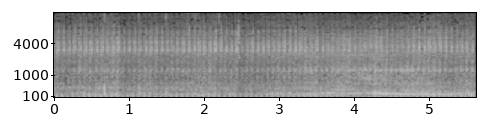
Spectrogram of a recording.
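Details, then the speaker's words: First-generation Yamaha NMAX idling: rough, fast metallic "krakrak" clatter, about three raps a second; caused by a worn intake rocker arm. "Ini dari suaranya identik suaranya teman-teman bisa dengarkan secara seksama nih dengarkan dari suaranya krakrakrak gitu"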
